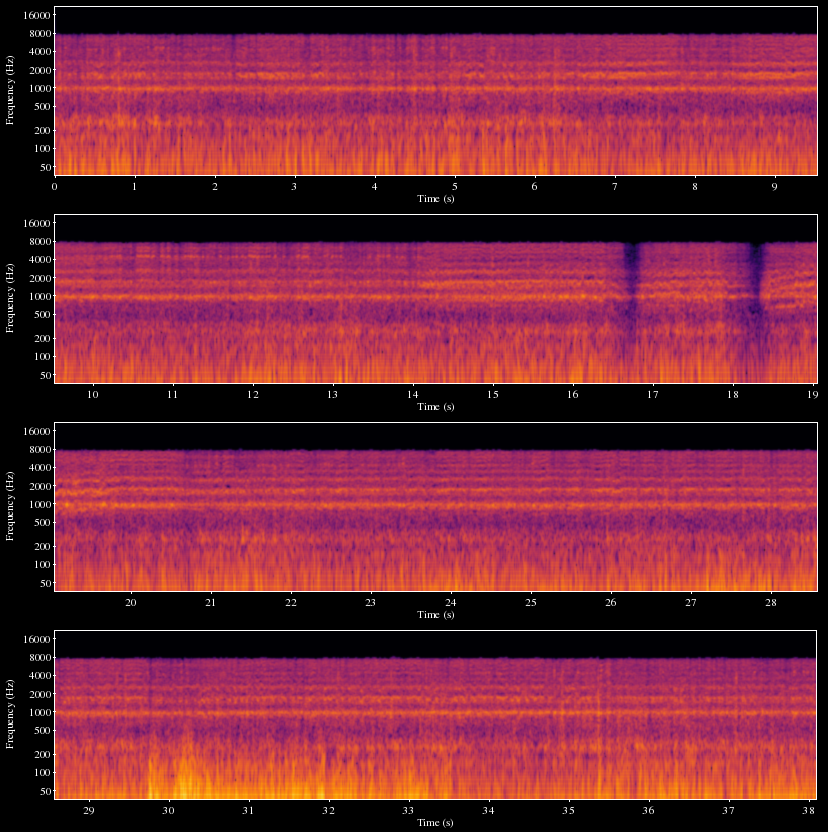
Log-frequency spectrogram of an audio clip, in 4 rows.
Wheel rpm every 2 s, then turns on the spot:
240, 230, 230, 230, 230, 230, 230, 200, 140, 140, 220, 230, 230, 230, 230, 230, 230, 230, 230.
none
